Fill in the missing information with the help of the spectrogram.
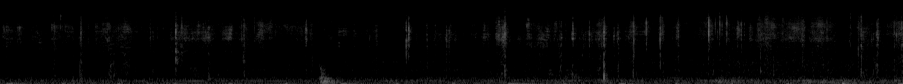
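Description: A small cluster of soft, thin, pink-red fresh rose petals is held in both hands while fingertips crumple, rub and tear them. The result is a dense, close, bright crinkling and soft tearing, full of quick crackles over a faint low hum, with one dull low thump just past the three-second mark.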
